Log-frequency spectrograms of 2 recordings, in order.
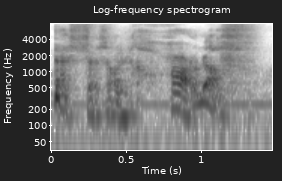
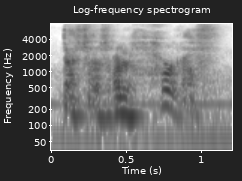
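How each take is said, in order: First: Breathy scandalized whisper; whispered dragon line. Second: A soft, scornful noble voice; celestial dragon voice. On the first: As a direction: hiss it out, appalled. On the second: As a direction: sniff at it like a spoiled aristocrat. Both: Acted. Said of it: "I give the worst voices to all of the, uh, celestial dragons".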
